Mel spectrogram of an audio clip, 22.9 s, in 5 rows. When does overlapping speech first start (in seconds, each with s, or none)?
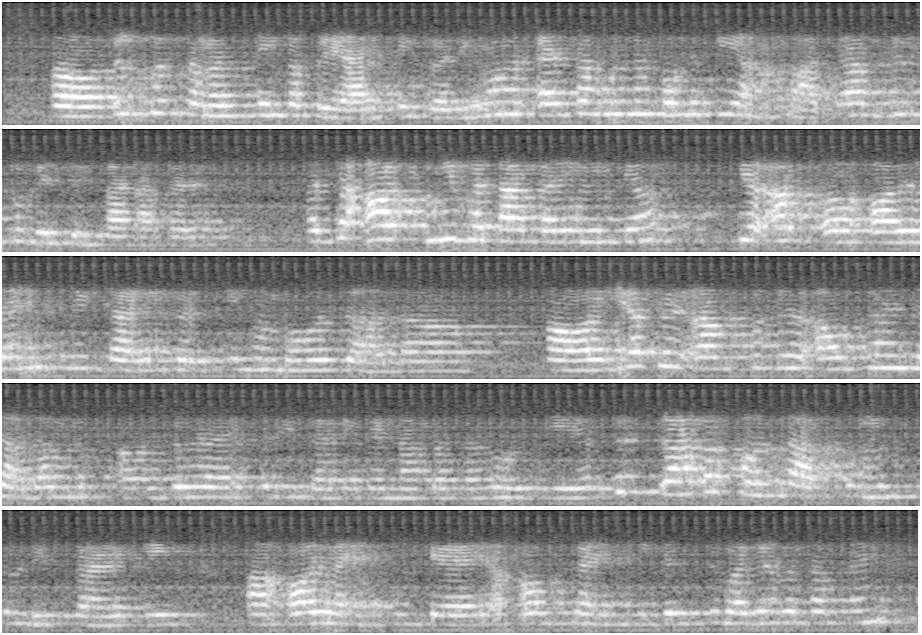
none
